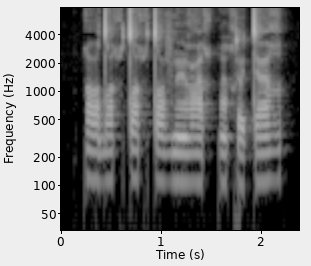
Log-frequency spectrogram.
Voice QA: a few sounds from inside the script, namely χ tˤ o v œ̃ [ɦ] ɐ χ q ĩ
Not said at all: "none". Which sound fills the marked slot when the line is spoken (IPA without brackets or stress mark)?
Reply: ʕ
